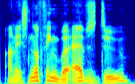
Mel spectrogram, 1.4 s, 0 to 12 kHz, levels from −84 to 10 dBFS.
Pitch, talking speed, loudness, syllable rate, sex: 125 Hz, 265 wpm, -17 LUFS, 5.7 syllables/s, male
